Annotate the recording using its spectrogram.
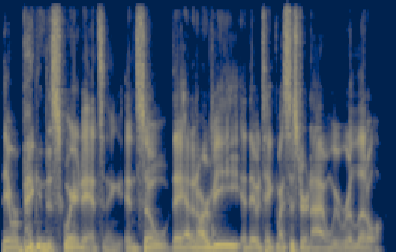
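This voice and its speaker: A man co-hosting a casual podcast, rambling with restarts as he pitches a comedy idea. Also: brisk, a bit bright. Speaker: podcast co-host. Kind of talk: casual chat.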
